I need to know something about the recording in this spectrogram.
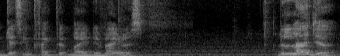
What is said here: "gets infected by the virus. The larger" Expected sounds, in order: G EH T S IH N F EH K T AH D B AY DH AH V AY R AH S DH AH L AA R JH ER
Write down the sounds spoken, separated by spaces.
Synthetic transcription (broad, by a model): G EH T S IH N F EH K T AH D B AY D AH V AY R AH S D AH L AA JH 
